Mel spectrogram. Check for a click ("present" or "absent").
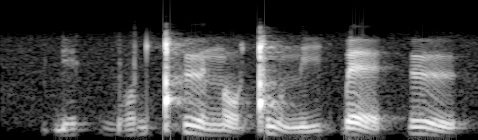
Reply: present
